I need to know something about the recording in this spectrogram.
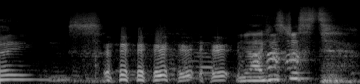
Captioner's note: audience laughing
